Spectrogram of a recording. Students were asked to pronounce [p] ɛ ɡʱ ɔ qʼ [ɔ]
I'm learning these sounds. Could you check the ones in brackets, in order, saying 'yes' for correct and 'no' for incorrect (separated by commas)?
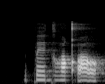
yes, yes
